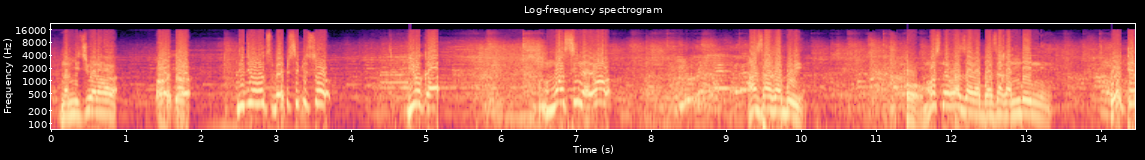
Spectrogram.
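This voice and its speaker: A man from Congo-Brazzaville with a Congolese French accent, a guest artist rambling through an interview and giving long shout-outs. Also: high-pitched, creaky, rough recording.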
